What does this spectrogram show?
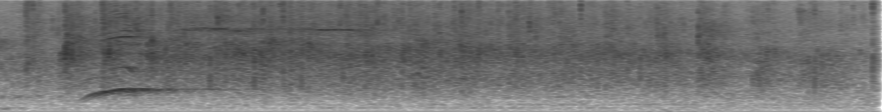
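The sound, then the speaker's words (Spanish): A church audience applauds the Lord during a sermon, a dense, even wash of clapping that holds at a fairly loud level throughout, with a brief rising whoop near the start. “¿Alguien puede aplaudir a su Señor?”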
